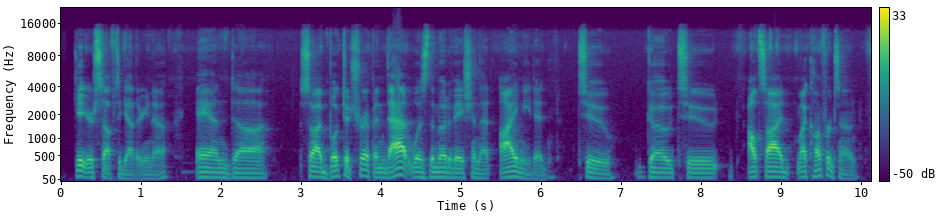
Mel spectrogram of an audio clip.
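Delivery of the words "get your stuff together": unkind, not kind tone. Retelling what an older sister said to him: imitating an unkind older sister. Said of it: "an older sister".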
